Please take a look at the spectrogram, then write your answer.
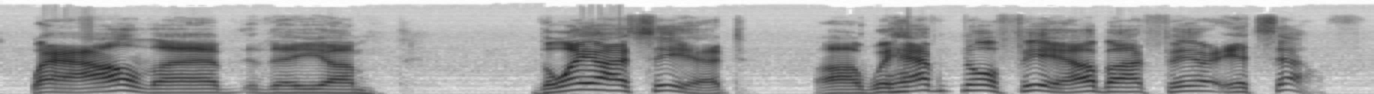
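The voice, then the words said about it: Imitated New England accent. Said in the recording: “I played FDR ... I kind of did a little bit of a New England accent”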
